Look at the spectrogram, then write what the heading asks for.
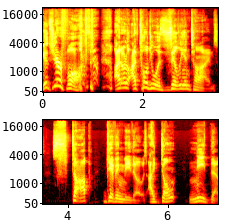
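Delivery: nonstop, blaming, yelling rant. Describing a woman at the pharmacy, the speaker acts out her yelling at the pharmacist. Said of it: "she's like yelling at this person".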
